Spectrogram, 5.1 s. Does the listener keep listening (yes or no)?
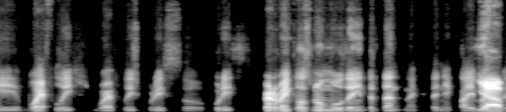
no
